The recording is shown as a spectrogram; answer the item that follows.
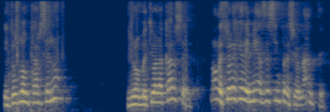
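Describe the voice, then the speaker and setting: Animated, mellow-voiced male preacher. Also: high-pitched, fast. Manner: lively storytelling, addresses the congregation directly. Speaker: pastor. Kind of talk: sermon with Bible reading. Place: church in front of a congregation.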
